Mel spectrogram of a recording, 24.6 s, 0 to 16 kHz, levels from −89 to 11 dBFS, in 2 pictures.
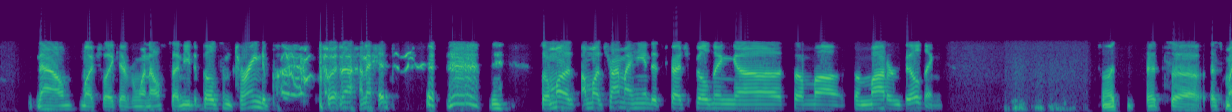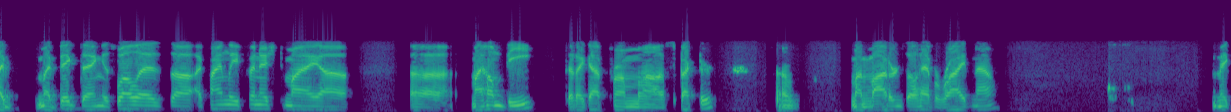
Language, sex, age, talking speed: English, male, 30-49, 165 wpm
